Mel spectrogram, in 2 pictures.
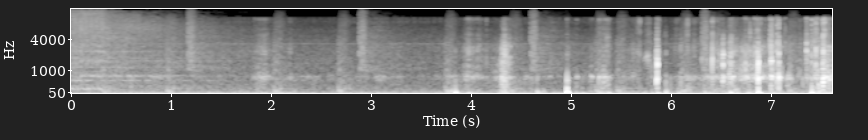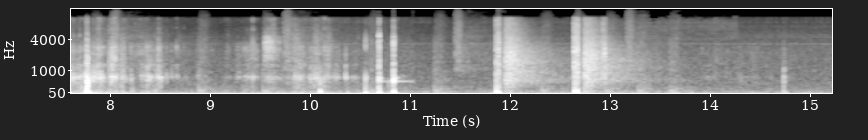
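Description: Rustling, crackling and snapping of twigs and branches as someone moves through dense brush, then two loud shotgun shots less than a second apart near the end.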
